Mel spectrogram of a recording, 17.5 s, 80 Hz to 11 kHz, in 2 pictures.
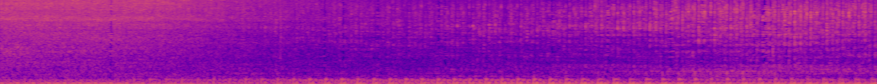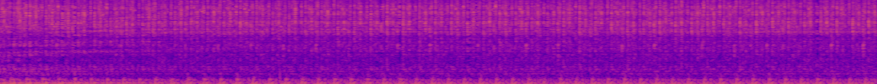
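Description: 1968 Dodge Charger's V8 idling with a steady, pulsing low exhaust rumble, swelling a little louder for a few seconds in the middle.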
